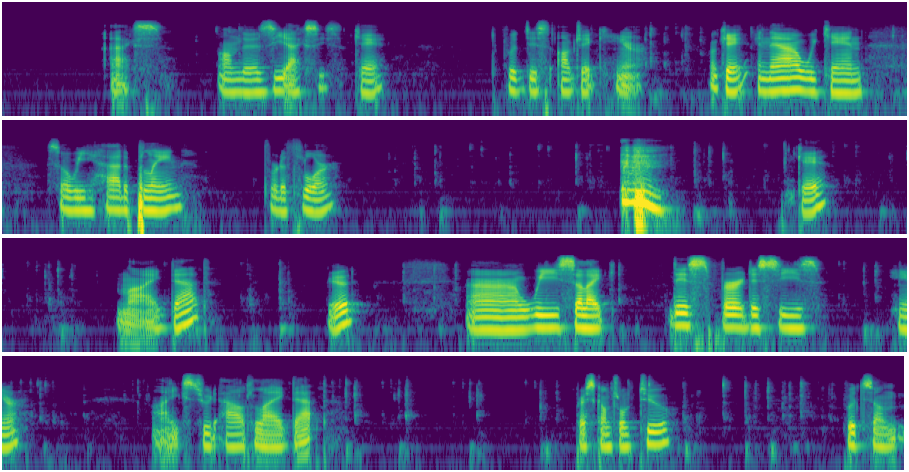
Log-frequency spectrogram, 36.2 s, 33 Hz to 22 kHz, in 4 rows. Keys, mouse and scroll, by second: 0.6-2.4 right drag, 0.7 r, 4.2-5.8 drag, 4.5 z, 4.8 ctrl+s, 5.2 z, 5.6 a, 5.8 ctrl+s, 7.1 KP_7, 8.4 shift+a, 11.7-14.2 typing, 12.0-14.5 right drag, 14.5-15.7 middle drag, 16.0 s, 16.7-20.6 drag, 16.9 s, 18.2 s, 19.1 KP_0, 20.4 KP_1, 20.7 KP_3, 21.7 KP_1, 22.2 Tab, 22.2 z, 22.4-24.1 middle drag, 24.1-26.0 drag, 24.9 a, 25.3 c, 25.7 middle click, 25.7 right click, 26.8-30.0 typing, 27.6-31.8 drag, 30.8 Tab, 31.6 ctrl+2, 32.2 Tab, 32.6 middle click, 32.7 z, 33.0 a, 33.4 ctrl+r, 34.7-36.1 drag, 35.4 s.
